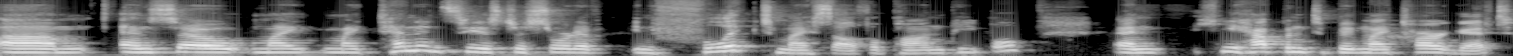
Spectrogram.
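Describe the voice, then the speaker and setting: A woman with an American accent, a normal speaking voice and ordinary pitch variation, on a very clean recording with a silent background. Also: medium pitch for a woman, moderate pace. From New York, Westchester County. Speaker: marketing professional. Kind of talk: interview. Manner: many filler words.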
